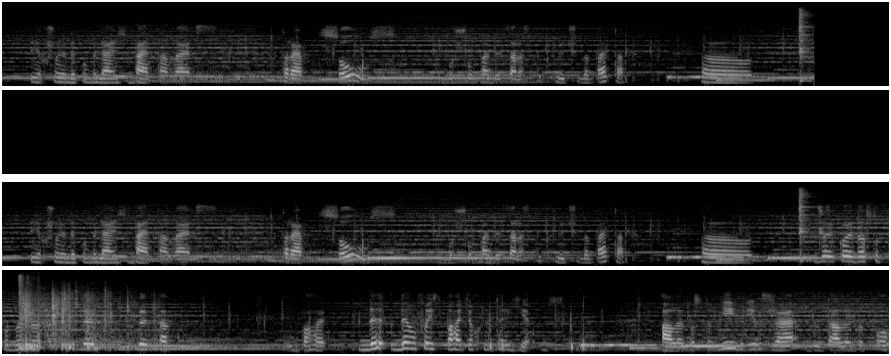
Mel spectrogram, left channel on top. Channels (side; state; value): left; drops out; at 8.2 s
